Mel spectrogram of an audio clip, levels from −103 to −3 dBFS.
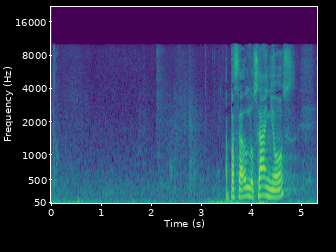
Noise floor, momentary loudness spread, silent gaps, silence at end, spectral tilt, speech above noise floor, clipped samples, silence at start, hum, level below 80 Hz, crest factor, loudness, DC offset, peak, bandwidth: -51 dBFS; 20 LU; none; 0.1 s; -5 dB/octave; 29 dB; under 0.1%; 0 s; none; -44 dBFS; 20 dB; -22 LUFS; under 0.1%; -6 dBFS; 10.5 kHz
